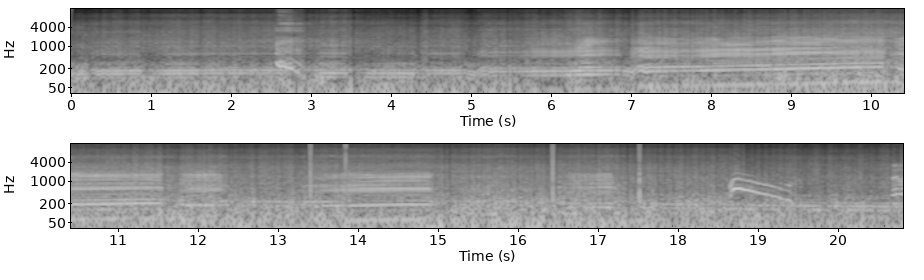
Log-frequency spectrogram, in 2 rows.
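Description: A Kawasaki Ninja 650 riding at sunset in California, its engine climbing through rising revs in several accelerating pulls with gear changes between them, loud and close under constant wind rush.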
